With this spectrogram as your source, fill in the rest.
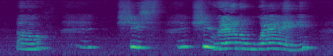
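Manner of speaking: very high, trembling, shaky voice with a stammer. Ben answers the boys when they ask what happened to Lucy, in a shaky voice. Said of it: "Ben said in a shaky voice".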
